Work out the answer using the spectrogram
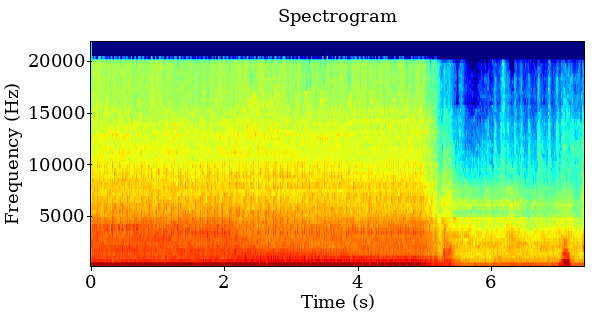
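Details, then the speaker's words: Excelsior-Henderson with H5 cams and high-compression pistons, after fitting a high-output fuel pump: strong, even low thumping at steady idle for about five seconds, then shut off; sounds healthy. "I mean, so far so good right now. It sounds like it's supposed to sounds like the original pump, but uh yeah, I don't know. Seems like it's fine to me."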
